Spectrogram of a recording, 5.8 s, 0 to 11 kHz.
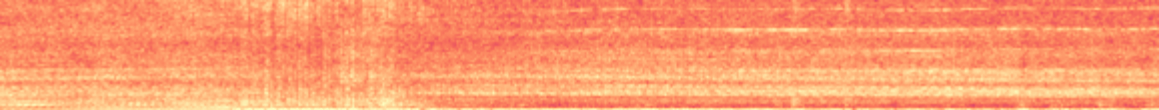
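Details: Aston Martin V12 Foxbody Mustang on the dyno, getting warm, at full throttle: deep roar breaks into a rough stuttering brrr as if hitting a brick wall, then evens out; suspected soft limiter or safety in the tune. Full-throttle stumble.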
